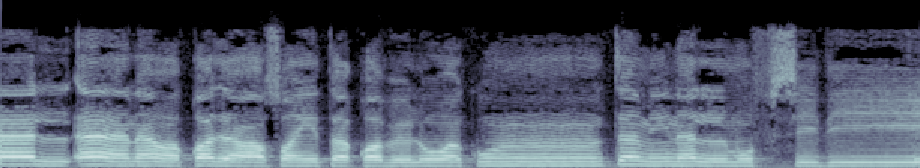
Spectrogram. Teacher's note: Notice now, الآن 6 harakas. You cannot get longer than this. So this is the only word in the Qur'an where there is actually a proper sukoon after a letter of the mad.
